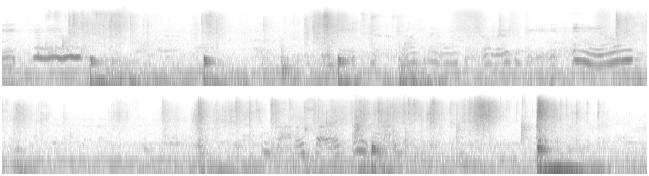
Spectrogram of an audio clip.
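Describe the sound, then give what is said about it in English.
Many dice clatter and rattle in quick bursts as a big handful is rolled during a tabletop roleplaying game, heard under lively overlapping talk. “Roll all the dice. Yeah, I like rolling dice. Do all the dice. Do all the dice.”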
